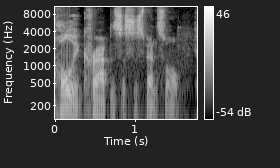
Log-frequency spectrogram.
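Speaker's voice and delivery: ordinary delivery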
